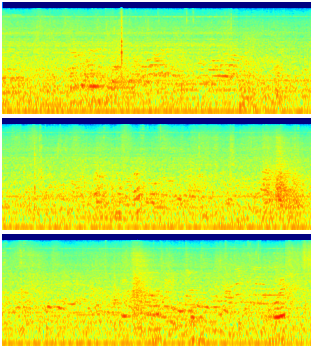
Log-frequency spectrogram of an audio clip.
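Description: A knife cuts and scrapes through cooked meat.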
